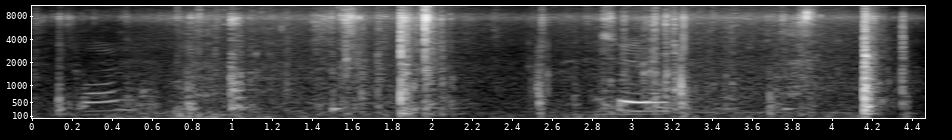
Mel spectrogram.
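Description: A child's voice talking quietly in short bits, with a few sharp taps and knocks from a plastic water bottle being handled and tossed for a bottle flip.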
